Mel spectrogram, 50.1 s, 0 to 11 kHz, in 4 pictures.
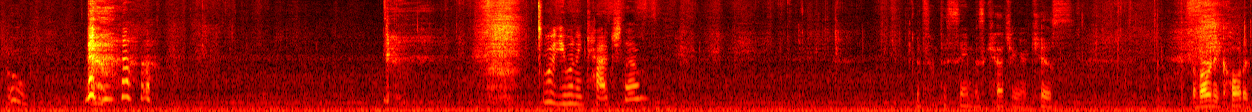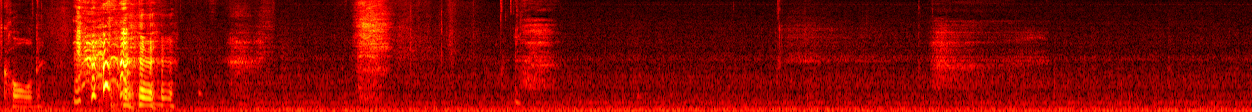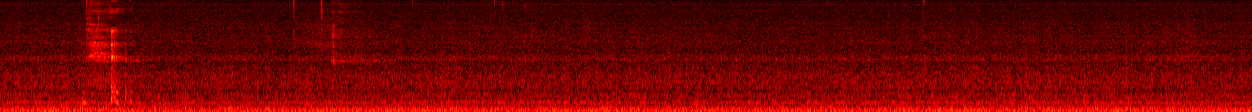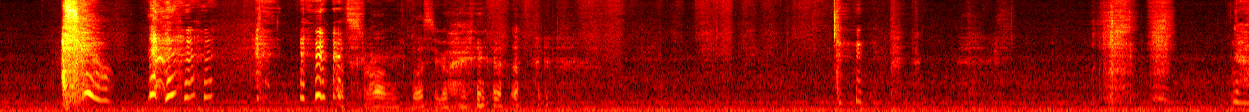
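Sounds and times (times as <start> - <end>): catching breaths: 14.7 - 15.3, 46.6 - 47.7
woman sneezing: 38.2 - 40.3.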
